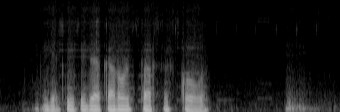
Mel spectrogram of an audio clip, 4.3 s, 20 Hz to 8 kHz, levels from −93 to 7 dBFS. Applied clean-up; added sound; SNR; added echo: neural separator model SepFormer DNS4.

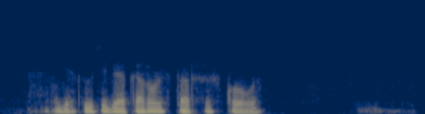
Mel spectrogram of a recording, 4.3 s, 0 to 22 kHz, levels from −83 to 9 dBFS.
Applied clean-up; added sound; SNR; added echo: neural mask model Resemble Enhance denoiser.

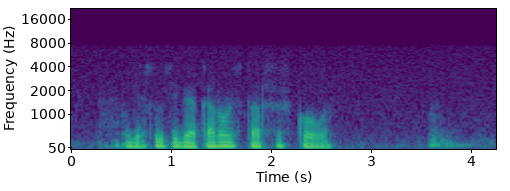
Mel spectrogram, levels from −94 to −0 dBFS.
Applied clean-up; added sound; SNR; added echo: none; none; none; none.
